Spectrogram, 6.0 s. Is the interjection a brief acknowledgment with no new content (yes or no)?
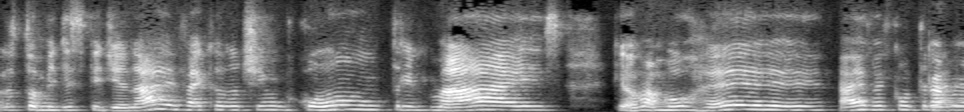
no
